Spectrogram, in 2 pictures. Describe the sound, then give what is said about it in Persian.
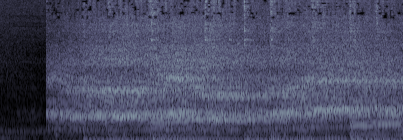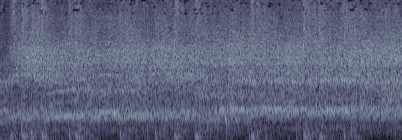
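A stadium crowd of Gimnasia fans roars and cheers continuously, welcoming Diego Maradona, after a brief quiet start; a dense loud wall of voices with rhythmic chanting swells and low pulsing beats underneath. “بریم با هم صدای تماشاگرها و صدای مارادونا رو تو اون روز خاص گوش کنیم”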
